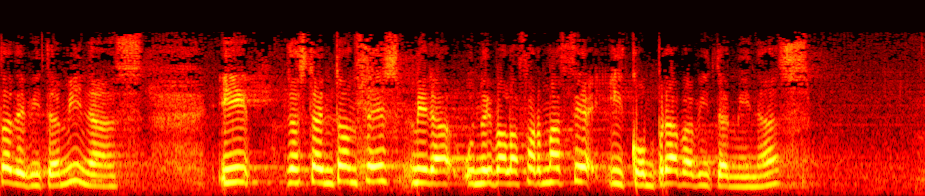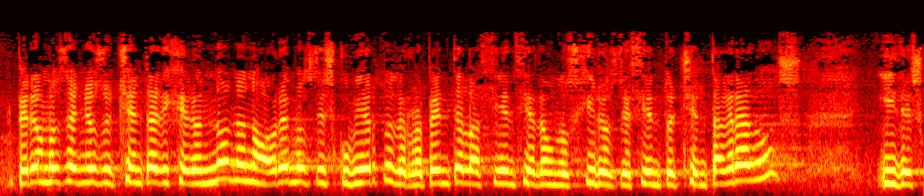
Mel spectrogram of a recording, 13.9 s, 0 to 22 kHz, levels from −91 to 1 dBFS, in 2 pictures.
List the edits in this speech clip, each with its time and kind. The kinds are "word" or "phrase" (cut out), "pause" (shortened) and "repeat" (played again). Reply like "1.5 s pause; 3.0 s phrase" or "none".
2.1 s word

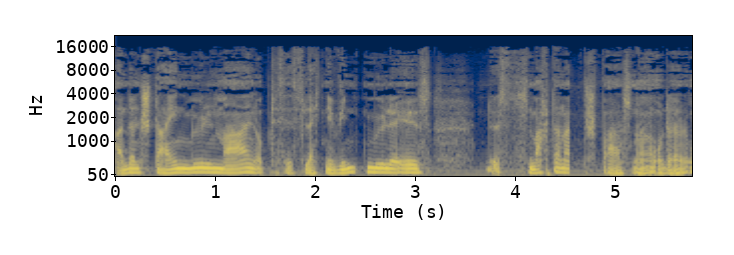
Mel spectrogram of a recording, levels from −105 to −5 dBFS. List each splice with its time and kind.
4.5 s word

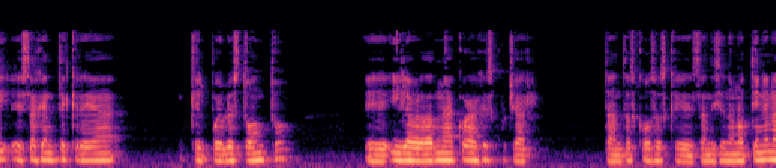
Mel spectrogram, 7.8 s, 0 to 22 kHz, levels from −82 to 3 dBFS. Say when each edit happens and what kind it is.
none

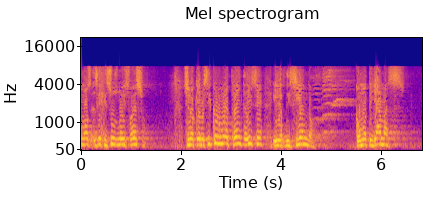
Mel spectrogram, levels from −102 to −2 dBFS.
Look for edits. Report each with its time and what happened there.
4.0 s phrase

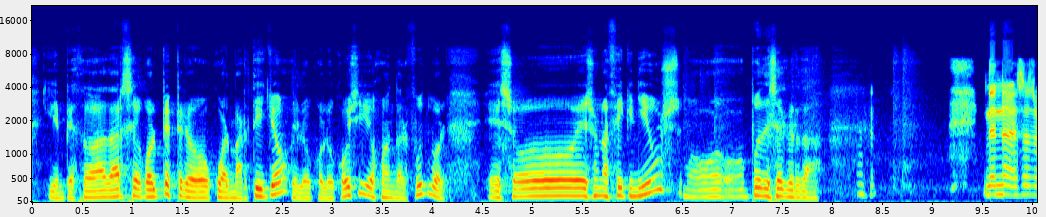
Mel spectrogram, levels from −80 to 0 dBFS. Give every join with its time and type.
2.6 s phrase; 6.5 s word

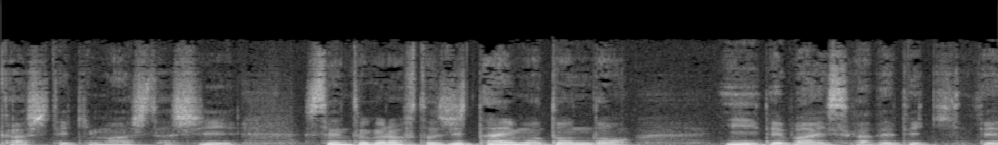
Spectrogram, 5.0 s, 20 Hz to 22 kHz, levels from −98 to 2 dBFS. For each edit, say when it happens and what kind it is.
none

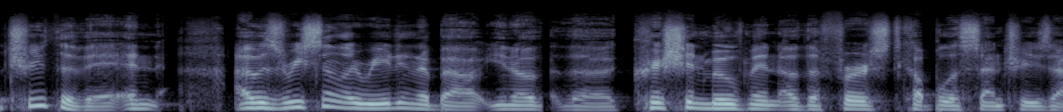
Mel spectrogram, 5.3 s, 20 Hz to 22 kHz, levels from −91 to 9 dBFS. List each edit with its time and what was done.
2.7 s word

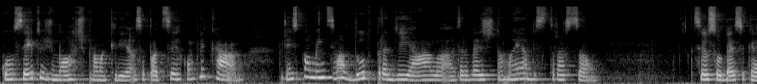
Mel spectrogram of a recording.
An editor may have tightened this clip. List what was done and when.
1.8 s word; 3.3 s phrase

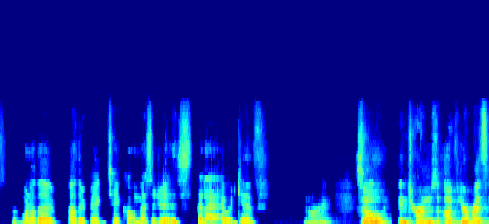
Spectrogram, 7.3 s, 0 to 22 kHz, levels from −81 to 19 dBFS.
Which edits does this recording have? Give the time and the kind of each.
1.6 s word; 5.9 s word

